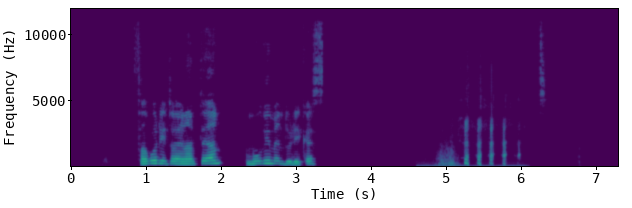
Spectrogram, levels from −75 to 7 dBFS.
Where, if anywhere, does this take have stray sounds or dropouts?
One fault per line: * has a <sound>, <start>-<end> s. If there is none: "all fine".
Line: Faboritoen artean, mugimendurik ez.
* has a laugh, 4.6-6.2 s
